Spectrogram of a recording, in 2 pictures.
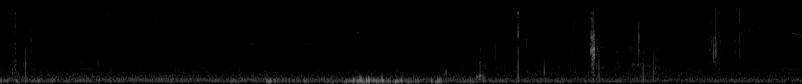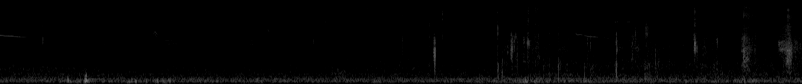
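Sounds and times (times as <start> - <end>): small bird chirping: 0.0 - 3.8, 4.8 - 12.4, 13.0 - 15.2.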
